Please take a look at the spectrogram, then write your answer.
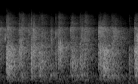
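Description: A small audience claps at a Hindi kavi sammelan poetry gathering, a short burst of several pulsing waves of applause, fairly close and without speech.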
